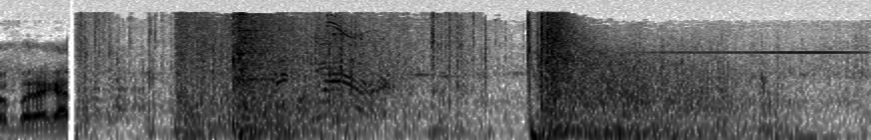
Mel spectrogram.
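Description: A loud explosion blasts through a wall.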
